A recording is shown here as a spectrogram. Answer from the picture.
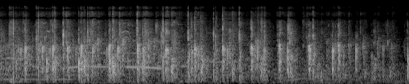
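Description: Audience applause: many people clapping steadily, with faint voices underneath.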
